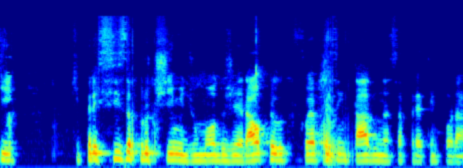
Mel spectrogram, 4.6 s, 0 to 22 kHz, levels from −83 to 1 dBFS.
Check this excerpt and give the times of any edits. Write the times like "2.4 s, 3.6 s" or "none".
none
